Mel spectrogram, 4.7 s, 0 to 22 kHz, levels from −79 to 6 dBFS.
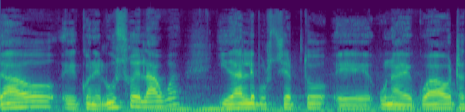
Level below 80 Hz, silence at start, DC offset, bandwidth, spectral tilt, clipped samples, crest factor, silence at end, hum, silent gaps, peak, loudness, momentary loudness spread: -32 dBFS; 0 s; under 0.1%; 16.5 kHz; -7 dB/octave; under 0.1%; 14 dB; 0 s; none; none; 0 dBFS; -14 LUFS; 7 LU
